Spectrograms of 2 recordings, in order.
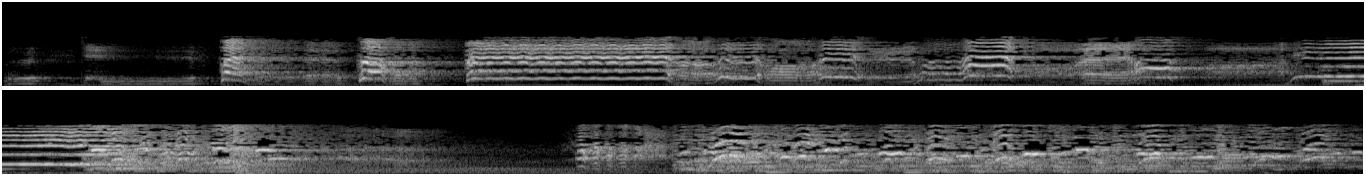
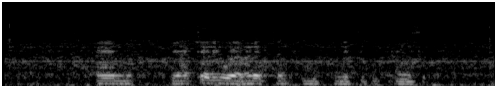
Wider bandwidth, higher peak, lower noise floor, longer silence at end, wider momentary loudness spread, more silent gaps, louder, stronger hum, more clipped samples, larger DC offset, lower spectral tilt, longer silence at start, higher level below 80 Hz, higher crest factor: second, 4.3 kHz vs 7 kHz; first, -2 dBFS vs -12 dBFS; about the same, -51 dBFS vs -53 dBFS; about the same, 0 s vs 0 s; second, 20 LU vs 26 LU; neither; first, -19 LUFS vs -31 LUFS; neither; neither; neither; about the same, -8 dB/octave vs -8 dB/octave; about the same, 0.15 s vs 0.2 s; about the same, -56 dBFS vs -56 dBFS; about the same, 20 dB vs 20 dB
